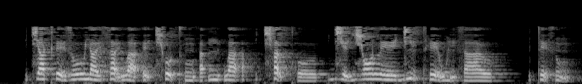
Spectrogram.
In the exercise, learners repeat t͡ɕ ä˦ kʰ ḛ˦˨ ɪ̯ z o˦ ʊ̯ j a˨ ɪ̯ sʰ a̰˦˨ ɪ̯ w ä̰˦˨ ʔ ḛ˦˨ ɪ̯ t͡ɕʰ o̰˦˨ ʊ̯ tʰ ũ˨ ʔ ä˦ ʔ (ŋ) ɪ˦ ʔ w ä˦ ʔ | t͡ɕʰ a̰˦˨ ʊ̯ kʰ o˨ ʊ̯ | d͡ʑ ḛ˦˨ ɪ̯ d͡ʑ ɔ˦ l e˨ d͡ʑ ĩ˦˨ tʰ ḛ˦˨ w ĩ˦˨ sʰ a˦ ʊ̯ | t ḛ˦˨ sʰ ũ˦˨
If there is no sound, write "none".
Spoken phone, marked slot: ŋ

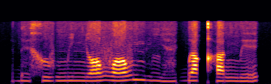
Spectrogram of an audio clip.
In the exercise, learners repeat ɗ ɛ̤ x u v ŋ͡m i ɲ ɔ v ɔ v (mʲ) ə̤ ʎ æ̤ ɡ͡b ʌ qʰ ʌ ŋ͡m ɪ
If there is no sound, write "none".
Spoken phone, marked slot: mʲ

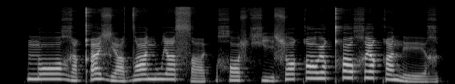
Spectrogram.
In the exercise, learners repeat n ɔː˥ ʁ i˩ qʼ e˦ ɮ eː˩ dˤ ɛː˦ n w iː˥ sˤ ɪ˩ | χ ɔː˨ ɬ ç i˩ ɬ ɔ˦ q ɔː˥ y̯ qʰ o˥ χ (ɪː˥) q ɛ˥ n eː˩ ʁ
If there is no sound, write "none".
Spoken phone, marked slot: ɪː˥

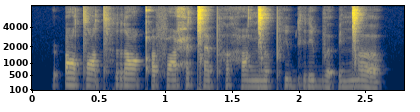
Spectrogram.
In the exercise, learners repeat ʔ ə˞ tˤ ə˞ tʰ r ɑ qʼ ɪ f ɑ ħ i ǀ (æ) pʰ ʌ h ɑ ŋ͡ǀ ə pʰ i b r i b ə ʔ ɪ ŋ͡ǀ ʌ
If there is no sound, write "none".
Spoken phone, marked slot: æ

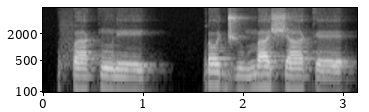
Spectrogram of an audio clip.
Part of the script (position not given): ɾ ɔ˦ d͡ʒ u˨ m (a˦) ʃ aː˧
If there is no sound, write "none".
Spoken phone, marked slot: a˦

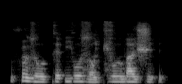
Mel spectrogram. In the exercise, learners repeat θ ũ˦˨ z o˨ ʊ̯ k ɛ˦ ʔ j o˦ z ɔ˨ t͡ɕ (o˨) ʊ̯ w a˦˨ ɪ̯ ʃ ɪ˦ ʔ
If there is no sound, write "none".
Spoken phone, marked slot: o˦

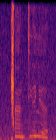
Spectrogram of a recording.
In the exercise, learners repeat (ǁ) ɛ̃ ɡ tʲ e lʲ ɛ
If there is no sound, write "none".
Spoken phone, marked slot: ǁ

